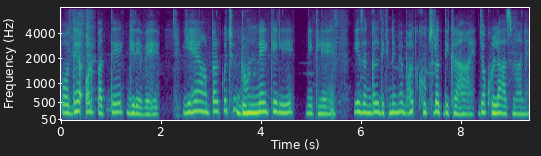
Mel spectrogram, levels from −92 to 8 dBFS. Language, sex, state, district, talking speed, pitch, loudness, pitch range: Hindi, female, Uttar Pradesh, Jyotiba Phule Nagar, 180 wpm, 220 Hz, -15 LUFS, 205-235 Hz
